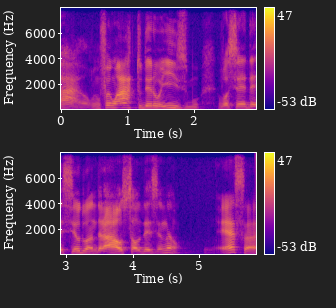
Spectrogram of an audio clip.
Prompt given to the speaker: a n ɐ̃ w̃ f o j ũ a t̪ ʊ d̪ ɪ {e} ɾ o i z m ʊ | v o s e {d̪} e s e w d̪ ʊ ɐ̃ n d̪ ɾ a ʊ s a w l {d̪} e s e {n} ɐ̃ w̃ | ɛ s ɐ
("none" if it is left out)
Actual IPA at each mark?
e, d̪, d̪, n

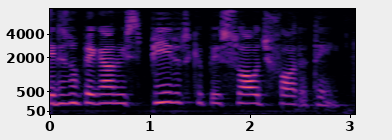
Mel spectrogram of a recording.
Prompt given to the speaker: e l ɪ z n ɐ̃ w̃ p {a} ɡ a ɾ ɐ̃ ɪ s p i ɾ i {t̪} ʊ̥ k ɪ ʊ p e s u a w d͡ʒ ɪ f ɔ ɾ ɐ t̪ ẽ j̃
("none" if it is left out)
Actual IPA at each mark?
e, t̪

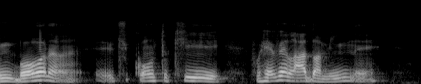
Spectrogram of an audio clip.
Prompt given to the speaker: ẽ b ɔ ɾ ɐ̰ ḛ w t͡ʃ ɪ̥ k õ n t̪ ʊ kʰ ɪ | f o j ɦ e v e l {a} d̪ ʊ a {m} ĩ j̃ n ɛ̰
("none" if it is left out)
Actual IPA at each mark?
a, m

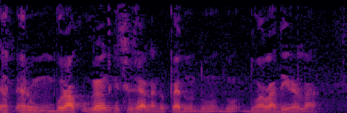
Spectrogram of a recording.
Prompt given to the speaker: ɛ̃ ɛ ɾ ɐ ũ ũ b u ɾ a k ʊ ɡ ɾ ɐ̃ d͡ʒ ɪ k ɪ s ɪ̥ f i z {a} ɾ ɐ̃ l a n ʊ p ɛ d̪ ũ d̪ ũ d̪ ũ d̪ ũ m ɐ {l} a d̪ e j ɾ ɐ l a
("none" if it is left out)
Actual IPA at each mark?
ɛ, l

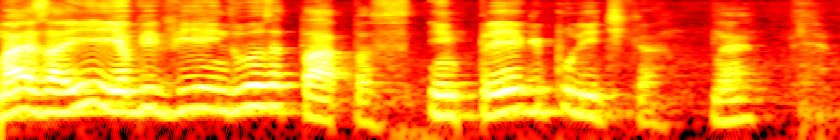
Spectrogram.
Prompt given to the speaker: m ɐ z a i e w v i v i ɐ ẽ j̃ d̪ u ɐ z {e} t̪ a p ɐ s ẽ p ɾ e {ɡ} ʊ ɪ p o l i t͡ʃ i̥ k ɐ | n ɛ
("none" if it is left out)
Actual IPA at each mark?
e, ɡ

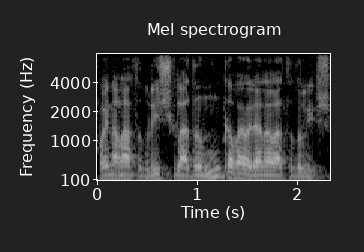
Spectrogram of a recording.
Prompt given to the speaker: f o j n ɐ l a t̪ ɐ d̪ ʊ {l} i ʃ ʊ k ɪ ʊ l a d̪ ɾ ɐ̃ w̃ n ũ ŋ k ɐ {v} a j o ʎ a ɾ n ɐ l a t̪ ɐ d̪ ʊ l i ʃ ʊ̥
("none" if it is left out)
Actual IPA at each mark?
l, v

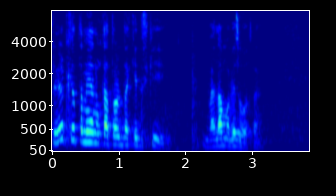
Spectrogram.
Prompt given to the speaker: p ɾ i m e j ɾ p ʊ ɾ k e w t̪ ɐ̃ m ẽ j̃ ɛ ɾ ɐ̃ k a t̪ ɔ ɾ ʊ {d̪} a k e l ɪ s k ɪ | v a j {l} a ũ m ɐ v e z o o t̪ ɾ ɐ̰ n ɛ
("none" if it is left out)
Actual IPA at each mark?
d̪, l

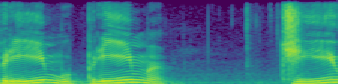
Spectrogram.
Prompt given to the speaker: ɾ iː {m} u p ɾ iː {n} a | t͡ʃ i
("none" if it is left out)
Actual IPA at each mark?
m, m

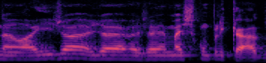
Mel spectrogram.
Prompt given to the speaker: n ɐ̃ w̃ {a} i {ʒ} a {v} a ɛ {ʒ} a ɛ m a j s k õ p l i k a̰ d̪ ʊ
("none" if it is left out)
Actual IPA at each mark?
a, ʒ, ʒ, ʒ

